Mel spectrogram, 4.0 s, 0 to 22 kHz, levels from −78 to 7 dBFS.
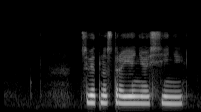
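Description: No technical faults are audible.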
